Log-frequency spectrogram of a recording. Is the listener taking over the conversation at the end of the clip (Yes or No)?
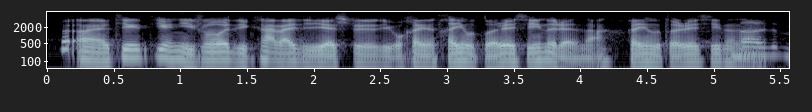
Yes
